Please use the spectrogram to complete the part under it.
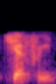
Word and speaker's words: Jeffrey: And then my middle name is Jeffrey, J-E-F-F-R-E-Y.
